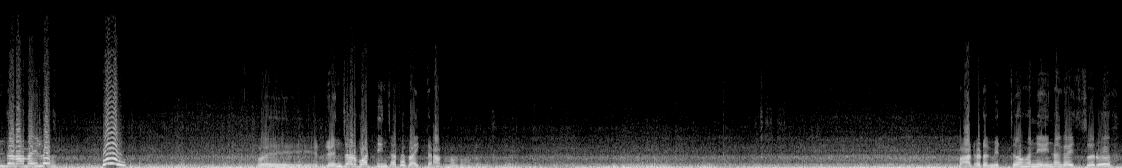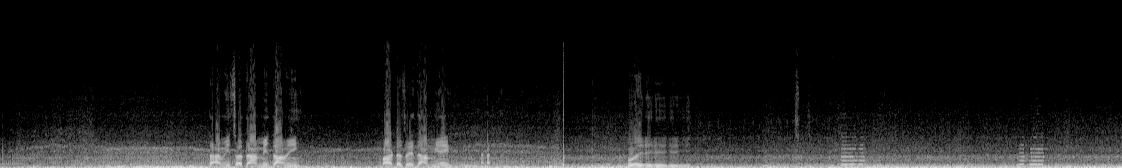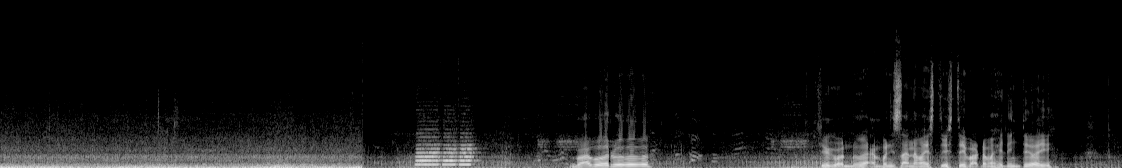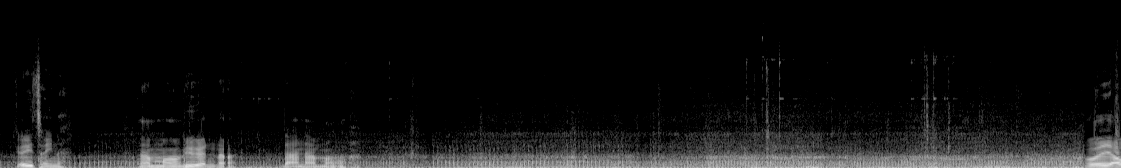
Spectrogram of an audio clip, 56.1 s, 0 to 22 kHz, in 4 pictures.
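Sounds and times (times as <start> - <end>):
motorbike engine rumble: 0.0 - 55.8
road noise: 0.0 - 56.0
long horn honk: 24.5 - 25.0, 26.7 - 27.3, 33.2 - 34.2, 37.7 - 38.3
horn beep: 33.2 - 34.2.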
